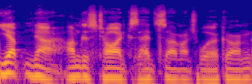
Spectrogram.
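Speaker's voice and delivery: ordinary talk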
